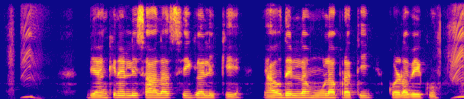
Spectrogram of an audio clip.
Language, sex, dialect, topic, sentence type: Kannada, male, Coastal/Dakshin, banking, question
